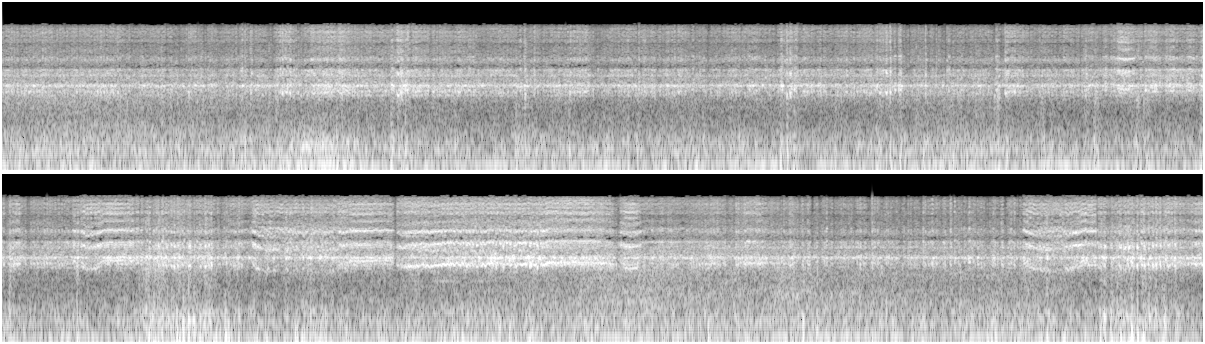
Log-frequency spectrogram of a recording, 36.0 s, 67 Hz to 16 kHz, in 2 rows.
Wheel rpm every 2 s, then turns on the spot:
230, 230, 230, 230, 240, 230, 230, 230, 230, 230, 220, 210, 200, 220, 230, 230, 220, 230.
none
